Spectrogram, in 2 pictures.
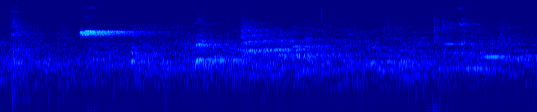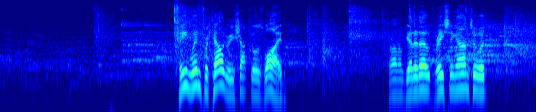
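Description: Spectators murmur and call out in a large echoing arena.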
